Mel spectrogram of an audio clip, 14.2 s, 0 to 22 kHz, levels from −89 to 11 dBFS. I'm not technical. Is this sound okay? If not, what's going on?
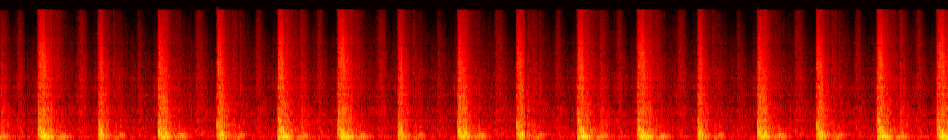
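No. There is a block of digital silence at 0.38 to 0.40 s, and again at 7.88 to 7.90 s. Each time, about 20 ms of the sound drops out completely and then returns. Nothing fades it in or out; the sound jumps to nothing and straight back. The playing or recording program most likely failed to supply the next chunk of sound in time and left zeros in its place.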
